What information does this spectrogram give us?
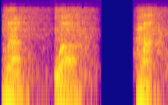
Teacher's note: Keluaran huruf ini berasal dari pertemuan antara bibir atas dan bibir bawah. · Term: dua bibirnya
